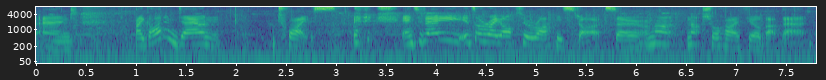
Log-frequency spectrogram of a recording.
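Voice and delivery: hammed-up amateur British accent; bad British accent. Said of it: "a really bad British accent that I'm doing".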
